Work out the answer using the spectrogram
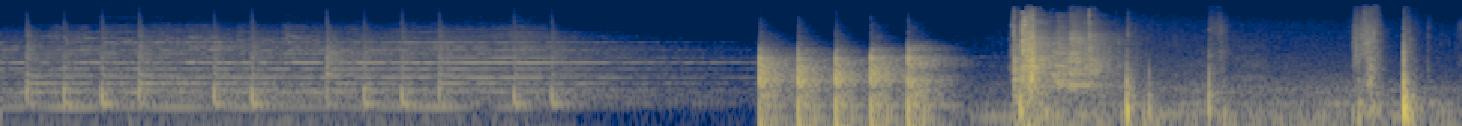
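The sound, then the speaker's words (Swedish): Knocking on a bedroom door in the morning, done by a father: a quick run of about six sharp raps, then a few louder, heavier thumps, after a rhythmic stretch of ringing tonal notes. “En morgon knackade pappa på min dörr för att väcka mig.”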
